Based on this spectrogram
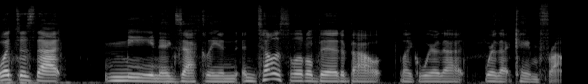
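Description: Very clean recording of a woman, the background silent. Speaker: podcast host. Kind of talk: podcast conversation, interview.

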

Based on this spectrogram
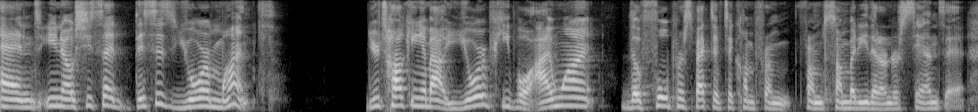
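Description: Lively in intonation and medium in pitch, a woman with a normal speaking voice talks at a moderate pace on a very clean recording with a silent background. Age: 30s. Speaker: creative agency founder. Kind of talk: casual interview.

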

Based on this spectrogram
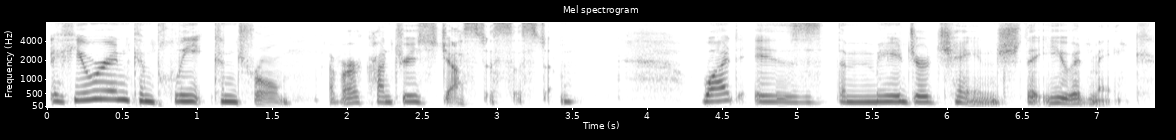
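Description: In a dry, close sound with no echo, a woman with a medium pitch and ordinary pitch variation talks at a fairly slow pace in an unremarkable speaking voice. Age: young. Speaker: podcast producer and co-host. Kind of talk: interview.

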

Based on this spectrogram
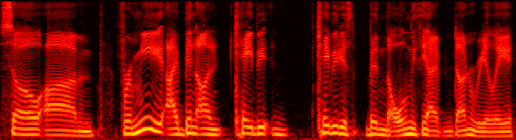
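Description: A man with a General American accent speaks fairly slowly at a medium pitch in a plain, everyday voice, with ordinary pitch variation and very even loudness on a very clean recording with a silent background. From California. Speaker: YouTuber (K-beauty content creator). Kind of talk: casual chat.

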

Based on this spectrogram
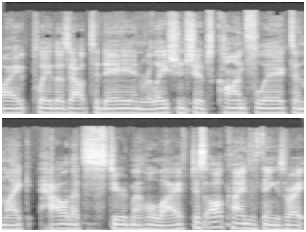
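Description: In an American accent, a man speaks at a moderate pace and medium pitch with monotone, flat intonation, on a very clean recording with a silent background. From Southern California. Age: 40s. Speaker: musician. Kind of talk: interview.

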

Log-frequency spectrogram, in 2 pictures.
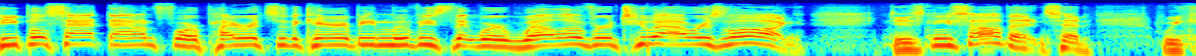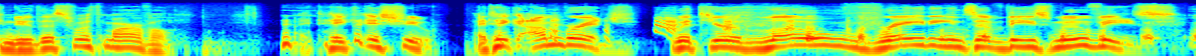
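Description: A man's raised, projected voice, high-pitched, with a bright, sharp tone, lively intonation, very even loudness and a moderate pace. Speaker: podcast co-host. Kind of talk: casual chat.

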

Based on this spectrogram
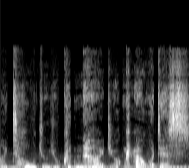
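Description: Clear music plays in the background as a man growls in a put-on character voice. He speaks at a fairly low pitch and a fairly slow pace. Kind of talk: collector voice. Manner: growling.

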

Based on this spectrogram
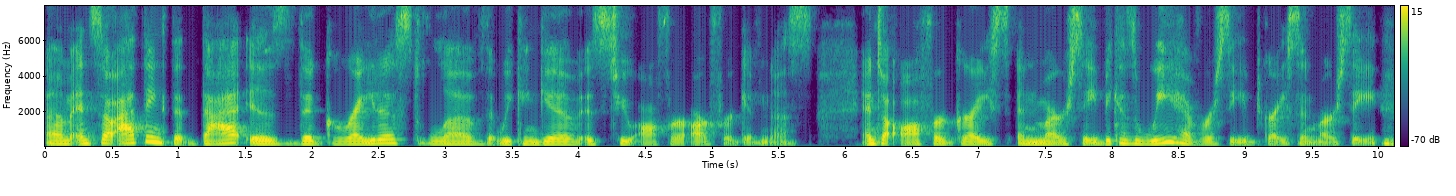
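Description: Against a quiet background, a woman with an American accent talks at a moderate pace with hardly any pauses. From US South, small-town Kentucky. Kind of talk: casual faith interview.

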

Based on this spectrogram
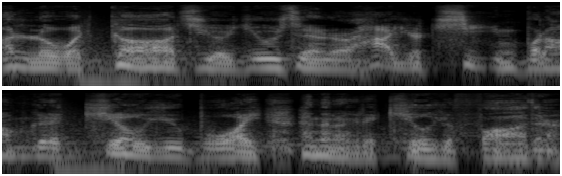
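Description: A man performs a put-on character voice at a fairly quick pace. Clear background noise sits behind him. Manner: menacing, threatening.

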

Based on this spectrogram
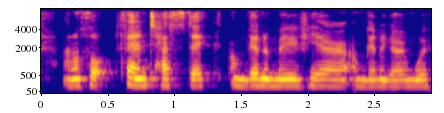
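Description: A woman speaks in a medium pitch. Her voice has vocal fry. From South Africa. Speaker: business consultant. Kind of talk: interview.

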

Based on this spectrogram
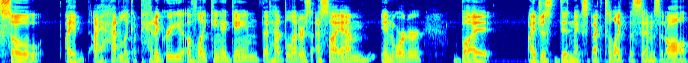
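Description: Here a man uses a normal speaking voice at a moderate pace. His pitch is medium, with lively intonation. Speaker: guest podcaster. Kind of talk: casual chat.

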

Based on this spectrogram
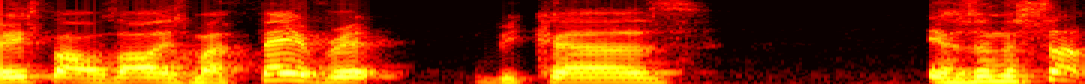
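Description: A moderate pace is kept throughout. It is a plain, everyday voice. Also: man. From Wyoming, US. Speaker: retired baseball player. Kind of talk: interview.

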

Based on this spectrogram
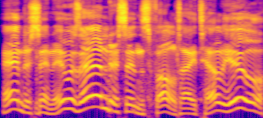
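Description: A man puts on a character voice at a high pitch. His pitch swings very widely as part of the act. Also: moderate pace. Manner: melodramatic, villainous.

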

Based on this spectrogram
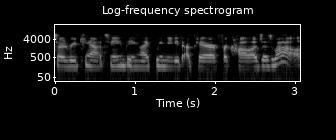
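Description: A woman with a plain, everyday voice talks at a fairly low pitch with fairly even intonation. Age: 20s. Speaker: artist and business founder. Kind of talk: casual interview.

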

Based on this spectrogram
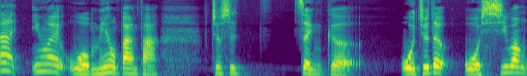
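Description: A woman with a Taiwanese accent, fairly high pitch and ordinary pitch variation, speaking at a very slow pace with long, frequent pauses. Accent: Taiwanese Mandarin. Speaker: restaurant owner. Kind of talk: casual chat.

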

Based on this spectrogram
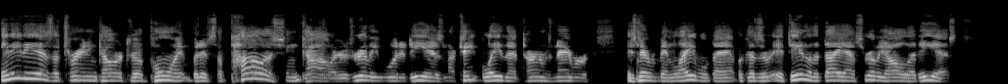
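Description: Talking very fast with hardly any pauses, a man with a Southern US accent has a high pitch, ordinary pitch variation and a bright, sharp tone, captured in a dry, close sound with no echo. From Arkansas. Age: 50s. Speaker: retriever trainer. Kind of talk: casual chat.

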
